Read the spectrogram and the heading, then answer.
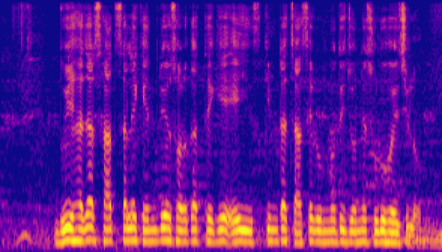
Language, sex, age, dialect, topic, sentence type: Bengali, male, 18-24, Northern/Varendri, agriculture, statement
